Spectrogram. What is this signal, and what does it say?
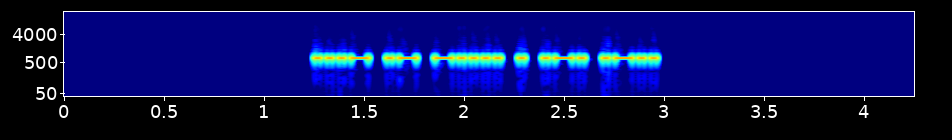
Morse code, heard as a keyed tone, about 37 wpm, 700 Hz. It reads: VA6ERL
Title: DXCC-100 Call Signs - 6 Characters - Repeated 2x - 40wpm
